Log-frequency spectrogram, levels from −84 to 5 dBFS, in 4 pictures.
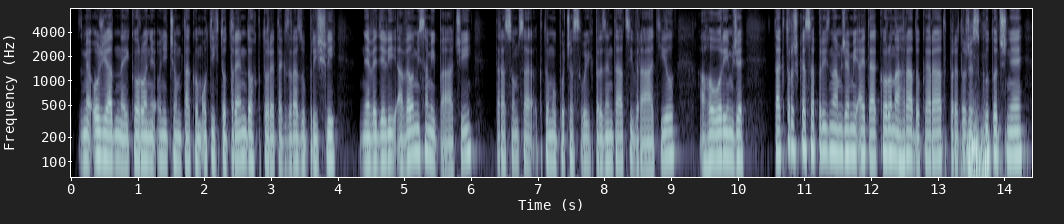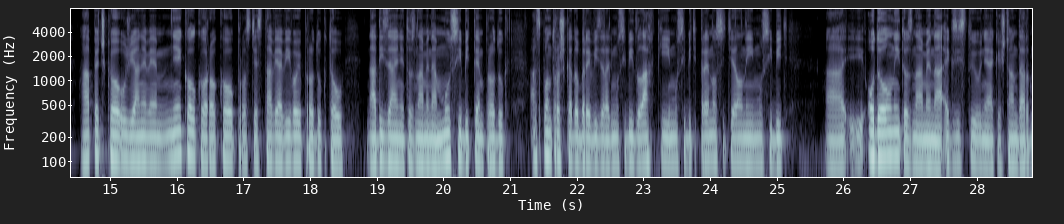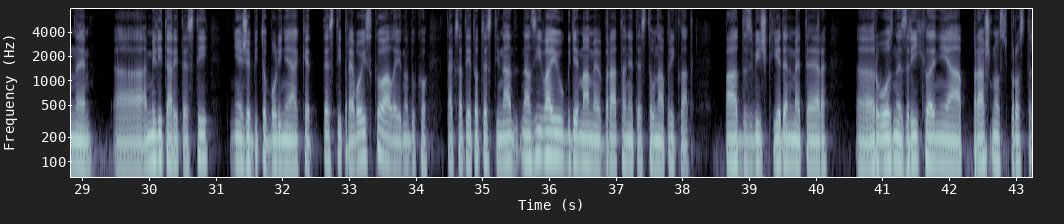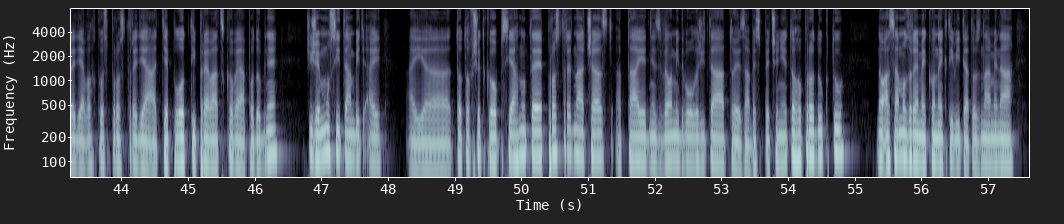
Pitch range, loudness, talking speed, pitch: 95-110 Hz, -23 LUFS, 155 wpm, 100 Hz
